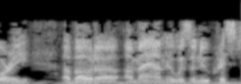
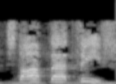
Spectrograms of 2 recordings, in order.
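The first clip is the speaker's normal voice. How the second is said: mock yell; 9 semitones higher, slower than usual. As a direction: call after a runaway, half-shouting. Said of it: "somebody yelled after him".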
